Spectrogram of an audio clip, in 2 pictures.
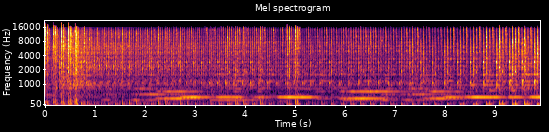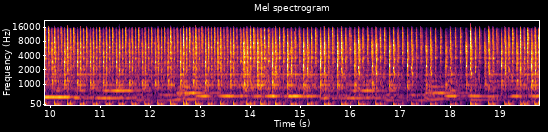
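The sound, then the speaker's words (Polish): An old tractor engine is started by the driver, who sits on the sprung seat and presses the starter once; it then chugs with a steady, rapid thumping idle that stays loud and even for the whole stretch, with no voices over it. “Traktorzysta siada, ekstra. O tak. I bardzo wygodne sprzęgło. Siedzenie bardzo na sprężynie, ładnie amortyzuje sobie. I ja mu tylko przycisnę raz.”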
